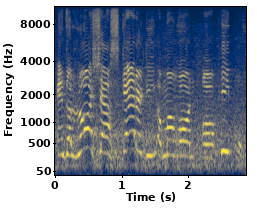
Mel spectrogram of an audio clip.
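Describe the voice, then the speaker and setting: Guy w a really high voice preaching scripture outside, loud traffic all around, keeps going "okay? all right?". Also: normal speed, a loud crowd. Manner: repeats words, checks in with "okay?" and "all right?". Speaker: street teacher of scripture. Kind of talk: informal scripture teaching. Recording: loud traffic noise outdoors.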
